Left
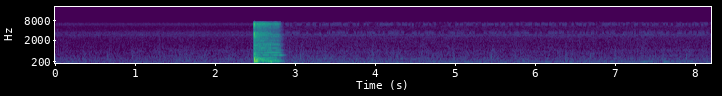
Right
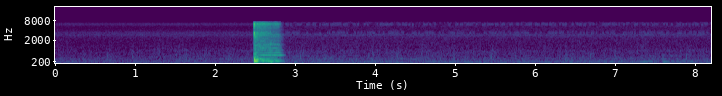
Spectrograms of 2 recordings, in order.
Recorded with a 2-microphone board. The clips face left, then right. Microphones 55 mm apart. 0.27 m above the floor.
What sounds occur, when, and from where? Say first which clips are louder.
2.5 s a snare drum: left 1 dB; 35° left (ahead or behind), 1.0 m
